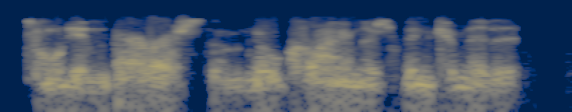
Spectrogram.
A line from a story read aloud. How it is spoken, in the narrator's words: Ahud mutters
